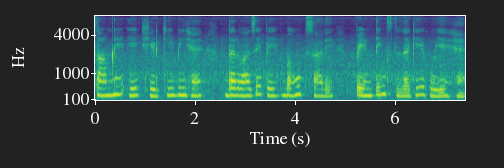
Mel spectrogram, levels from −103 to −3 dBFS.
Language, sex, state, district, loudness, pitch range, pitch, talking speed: Hindi, female, Chhattisgarh, Raipur, -17 LUFS, 240-265 Hz, 250 Hz, 105 wpm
